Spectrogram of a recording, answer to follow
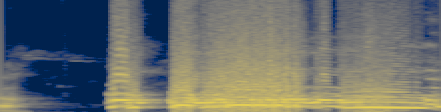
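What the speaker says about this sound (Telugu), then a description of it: "ఈ పుంజు గురించి చెప్పిన వరభాయ్" A rooster crows loudly and close by, one long drawn-out call with a brief break partway through, after a moment of near silence. The rooster is a Coimbatore Salem breed.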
